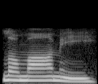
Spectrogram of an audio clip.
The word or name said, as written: Lomami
